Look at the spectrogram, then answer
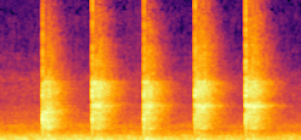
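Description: A blacksmith's small hammer strikes metal five times at an even pace, each blow a sharp, bright ringing clang that decays quickly, close and loud with no talking.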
